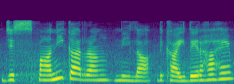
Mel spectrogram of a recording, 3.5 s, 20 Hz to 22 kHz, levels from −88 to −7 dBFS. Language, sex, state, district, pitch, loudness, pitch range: Hindi, female, Punjab, Kapurthala, 225 Hz, -15 LUFS, 210-245 Hz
